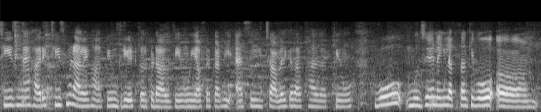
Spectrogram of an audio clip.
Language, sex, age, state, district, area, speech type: Urdu, female, 60+, Uttar Pradesh, Gautam Buddha Nagar, rural, spontaneous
